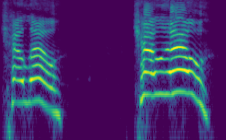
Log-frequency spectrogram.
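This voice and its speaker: A woman's voice: very high voice, expressive, extremely slow, pushed and bright, no echo, full character voice. A woman playing a frightened, desperate wife and mother in an old-time radio drama, pleading breathlessly and melodramatically. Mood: anguished.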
